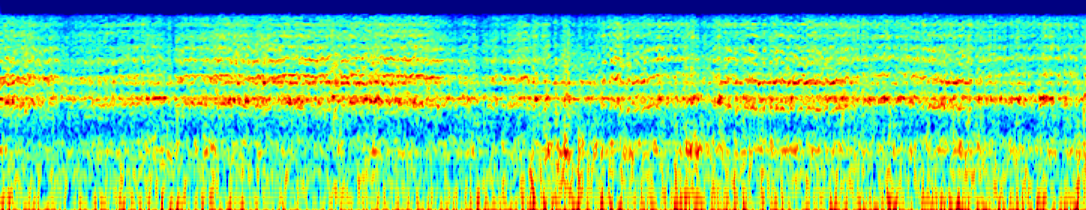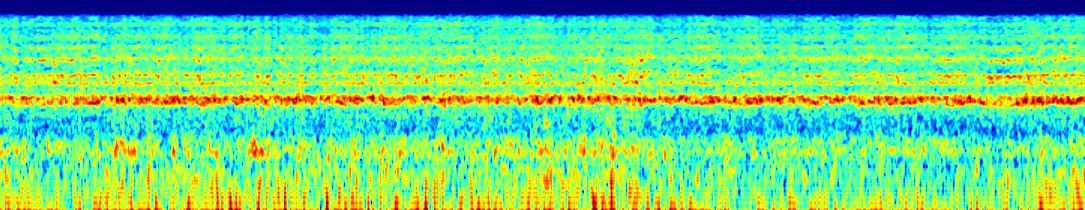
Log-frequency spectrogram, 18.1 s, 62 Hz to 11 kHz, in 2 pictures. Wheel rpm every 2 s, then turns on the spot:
210, 210, 210, 220, 230, 240, 230, 230, 230.
none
